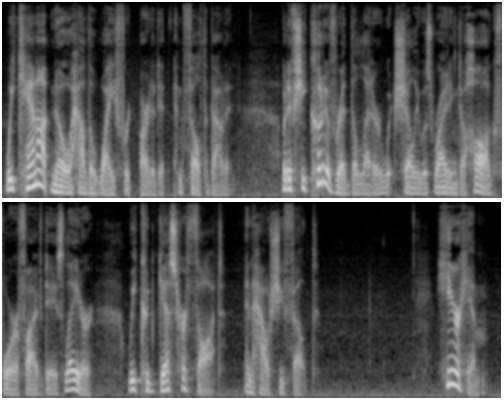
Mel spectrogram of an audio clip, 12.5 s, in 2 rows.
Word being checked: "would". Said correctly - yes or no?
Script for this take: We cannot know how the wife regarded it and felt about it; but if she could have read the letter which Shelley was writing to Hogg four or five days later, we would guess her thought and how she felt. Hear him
no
